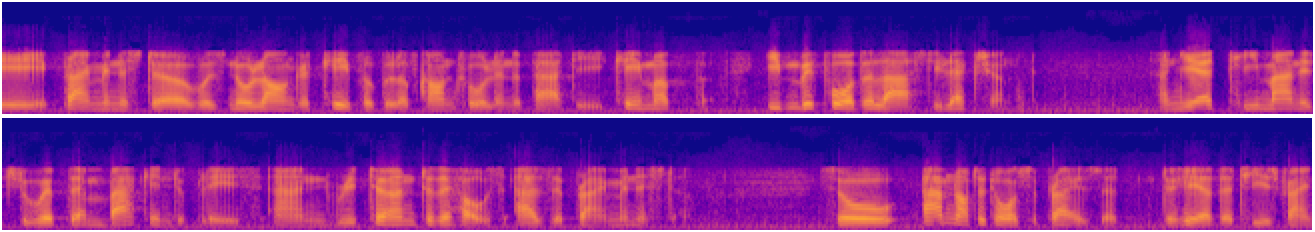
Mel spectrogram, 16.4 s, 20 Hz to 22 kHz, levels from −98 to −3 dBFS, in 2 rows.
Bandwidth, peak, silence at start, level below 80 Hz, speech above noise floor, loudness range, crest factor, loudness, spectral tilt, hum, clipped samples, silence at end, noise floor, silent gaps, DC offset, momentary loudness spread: 8.4 kHz; -12 dBFS; 0 s; -74 dBFS; 25 dB; 2 LU; 20 dB; -30 LUFS; -4 dB/octave; none; under 0.1%; 0 s; -56 dBFS; none; under 0.1%; 11 LU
